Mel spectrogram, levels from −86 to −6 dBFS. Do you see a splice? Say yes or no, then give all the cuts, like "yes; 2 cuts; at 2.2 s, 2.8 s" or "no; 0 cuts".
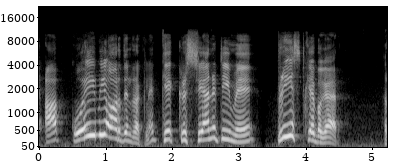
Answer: yes; 1 cut; at 1.7 s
